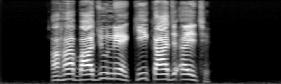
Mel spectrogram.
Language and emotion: Maithili, neutral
